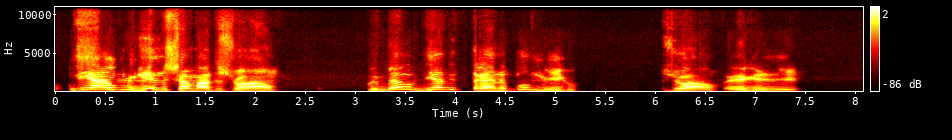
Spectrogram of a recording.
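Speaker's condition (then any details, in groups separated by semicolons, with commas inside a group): Spastic cerebral palsy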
